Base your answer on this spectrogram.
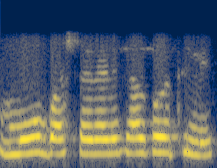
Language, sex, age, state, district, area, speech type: Odia, female, 18-30, Odisha, Kendujhar, urban, conversation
